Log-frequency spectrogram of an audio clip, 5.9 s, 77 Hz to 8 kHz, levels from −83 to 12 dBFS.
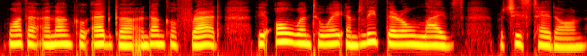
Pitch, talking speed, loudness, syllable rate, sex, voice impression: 205 Hz, 195 wpm, -17 LUFS, 5.5 syllables/s, female, feminine, adult-like, slightly cute, calm, friendly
